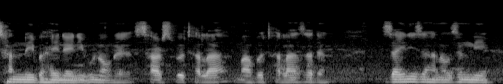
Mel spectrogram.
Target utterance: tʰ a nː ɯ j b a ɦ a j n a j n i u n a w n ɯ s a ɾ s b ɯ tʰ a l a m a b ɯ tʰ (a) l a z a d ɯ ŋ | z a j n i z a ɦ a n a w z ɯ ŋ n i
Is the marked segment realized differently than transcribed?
no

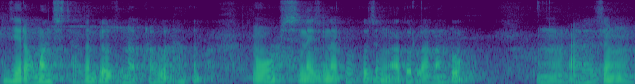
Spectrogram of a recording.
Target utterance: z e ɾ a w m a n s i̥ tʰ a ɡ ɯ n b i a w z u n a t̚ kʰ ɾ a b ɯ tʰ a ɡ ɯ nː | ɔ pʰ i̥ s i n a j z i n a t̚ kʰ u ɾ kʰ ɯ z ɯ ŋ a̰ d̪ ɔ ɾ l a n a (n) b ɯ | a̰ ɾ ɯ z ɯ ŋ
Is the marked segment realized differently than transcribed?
yes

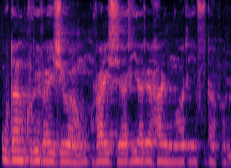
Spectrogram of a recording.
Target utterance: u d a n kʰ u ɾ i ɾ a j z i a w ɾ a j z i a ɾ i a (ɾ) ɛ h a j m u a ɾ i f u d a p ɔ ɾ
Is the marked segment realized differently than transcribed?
no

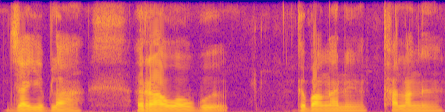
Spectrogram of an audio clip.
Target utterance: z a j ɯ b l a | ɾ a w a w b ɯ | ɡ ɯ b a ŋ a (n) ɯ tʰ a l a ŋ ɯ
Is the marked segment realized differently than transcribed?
no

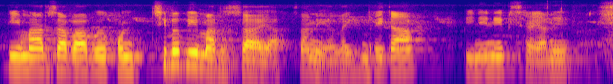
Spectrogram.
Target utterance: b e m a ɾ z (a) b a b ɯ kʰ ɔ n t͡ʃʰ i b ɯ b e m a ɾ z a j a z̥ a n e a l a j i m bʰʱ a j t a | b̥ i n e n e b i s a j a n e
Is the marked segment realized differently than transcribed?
no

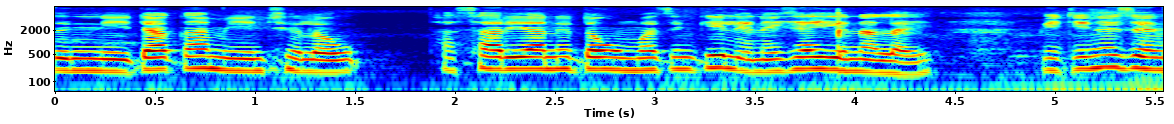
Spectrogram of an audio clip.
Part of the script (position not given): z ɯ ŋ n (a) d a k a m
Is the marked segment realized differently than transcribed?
yes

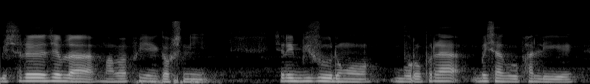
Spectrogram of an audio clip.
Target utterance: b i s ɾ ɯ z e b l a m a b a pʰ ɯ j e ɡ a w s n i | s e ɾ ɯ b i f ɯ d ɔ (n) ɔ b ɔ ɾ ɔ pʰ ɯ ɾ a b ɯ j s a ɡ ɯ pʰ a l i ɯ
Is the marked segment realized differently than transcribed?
yes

